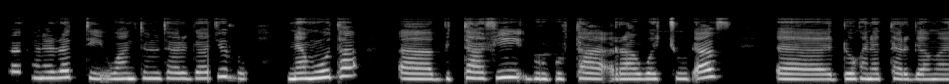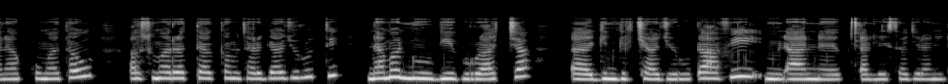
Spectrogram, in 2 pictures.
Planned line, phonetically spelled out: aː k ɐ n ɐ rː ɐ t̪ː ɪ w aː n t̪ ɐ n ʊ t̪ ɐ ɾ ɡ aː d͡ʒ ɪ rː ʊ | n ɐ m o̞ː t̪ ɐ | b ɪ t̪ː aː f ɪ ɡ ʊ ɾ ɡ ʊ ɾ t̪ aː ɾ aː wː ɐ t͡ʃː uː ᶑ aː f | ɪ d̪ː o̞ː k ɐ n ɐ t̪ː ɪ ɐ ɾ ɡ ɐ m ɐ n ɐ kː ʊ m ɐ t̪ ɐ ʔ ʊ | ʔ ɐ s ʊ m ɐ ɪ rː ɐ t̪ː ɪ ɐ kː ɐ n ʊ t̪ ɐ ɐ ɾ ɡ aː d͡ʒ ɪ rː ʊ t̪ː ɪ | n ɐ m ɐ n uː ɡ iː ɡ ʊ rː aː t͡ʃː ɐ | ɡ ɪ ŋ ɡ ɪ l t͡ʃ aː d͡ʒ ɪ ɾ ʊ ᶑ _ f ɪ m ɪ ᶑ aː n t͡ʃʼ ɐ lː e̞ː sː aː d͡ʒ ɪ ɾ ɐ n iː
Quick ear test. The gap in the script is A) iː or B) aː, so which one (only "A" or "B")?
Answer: B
